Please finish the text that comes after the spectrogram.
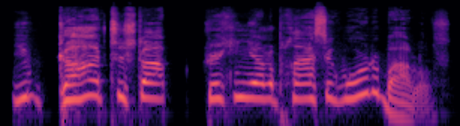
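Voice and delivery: high, put-on voice mocking the video host; mock infomercial pitchman; imitating the video guy. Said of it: "He was telling me".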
